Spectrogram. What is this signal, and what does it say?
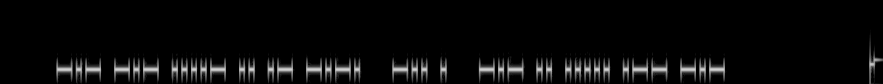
Morse code, heard as a keyed tone, about 25 wpm, 700 Hz. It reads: KK4IAC DE KI5WK
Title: USA Callsign DE Callsign 25wpm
